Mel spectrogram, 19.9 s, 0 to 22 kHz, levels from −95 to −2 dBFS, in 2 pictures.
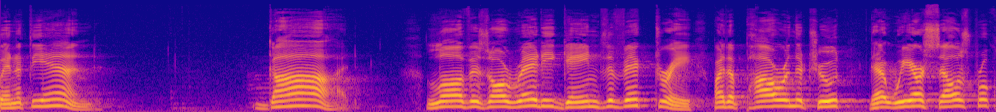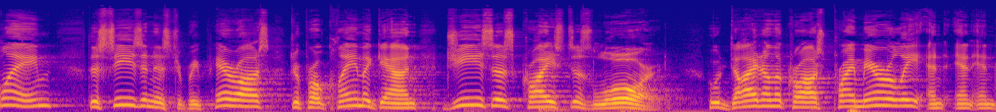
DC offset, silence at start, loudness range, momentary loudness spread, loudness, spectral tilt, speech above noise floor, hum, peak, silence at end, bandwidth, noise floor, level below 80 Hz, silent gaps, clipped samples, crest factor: under 0.1%; 0 s; 3 LU; 10 LU; -19 LUFS; -5.5 dB/octave; 42 dB; none; -2 dBFS; 0 s; 15.5 kHz; -61 dBFS; -48 dBFS; none; under 0.1%; 18 dB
